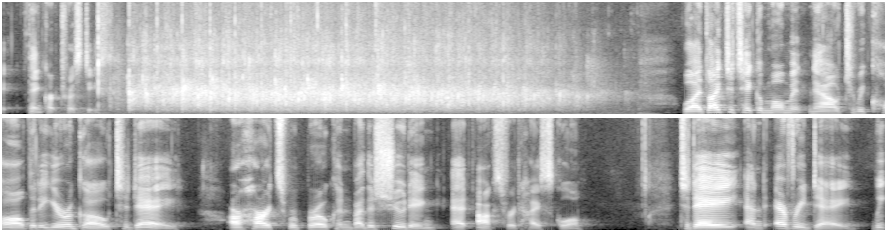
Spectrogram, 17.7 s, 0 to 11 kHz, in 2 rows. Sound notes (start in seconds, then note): 0.6 applause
